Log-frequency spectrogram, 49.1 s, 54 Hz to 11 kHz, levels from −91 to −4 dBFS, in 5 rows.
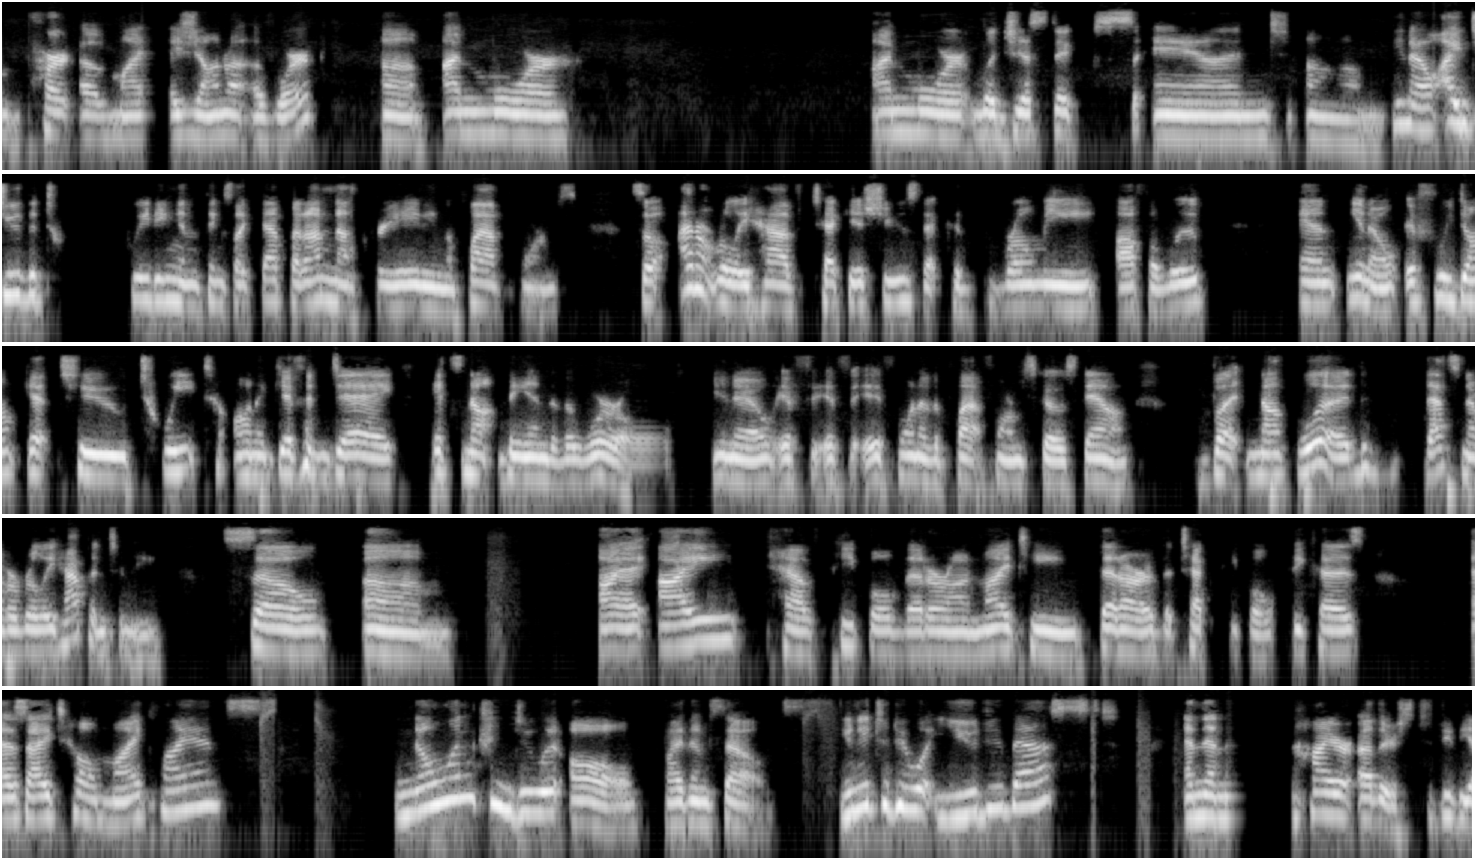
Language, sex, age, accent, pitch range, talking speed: English, female, 50-69, American, 155-195 Hz, 160 wpm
